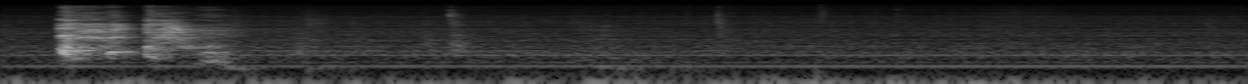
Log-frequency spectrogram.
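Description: A man coughs twice, close to the microphone, about half a second in. A low steady electrical hum from the broadcast setup follows, with a couple of faint ticks.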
